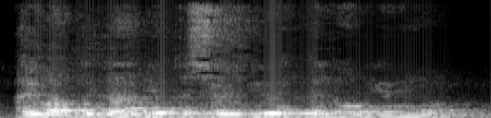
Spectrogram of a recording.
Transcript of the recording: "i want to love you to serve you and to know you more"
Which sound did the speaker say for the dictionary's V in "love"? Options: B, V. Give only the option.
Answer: B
